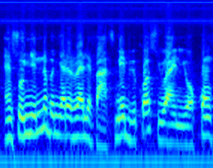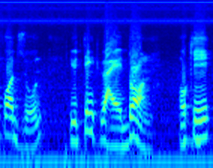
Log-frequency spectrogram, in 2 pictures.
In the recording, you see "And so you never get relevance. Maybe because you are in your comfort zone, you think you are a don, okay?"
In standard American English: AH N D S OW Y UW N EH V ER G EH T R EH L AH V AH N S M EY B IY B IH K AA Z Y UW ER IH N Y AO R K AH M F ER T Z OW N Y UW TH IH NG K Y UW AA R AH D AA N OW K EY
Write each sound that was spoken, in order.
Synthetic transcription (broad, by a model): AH N S OW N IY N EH B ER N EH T R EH L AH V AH N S M EY B IY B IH K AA S Y UW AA IH N Y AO K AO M F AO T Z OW N Y UW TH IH NG K Y UW AA R AH D AA N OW K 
